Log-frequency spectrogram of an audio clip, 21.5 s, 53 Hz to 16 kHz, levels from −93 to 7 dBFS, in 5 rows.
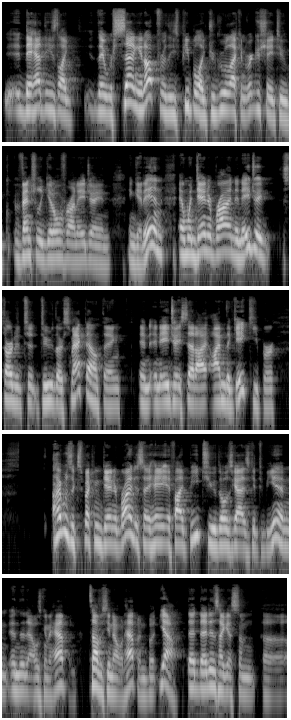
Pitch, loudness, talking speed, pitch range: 170 Hz, -21 LUFS, 240 wpm, 150-190 Hz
